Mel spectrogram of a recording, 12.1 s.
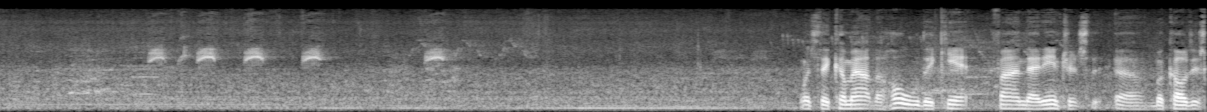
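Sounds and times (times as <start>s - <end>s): honeybees buzzing: 0.0s - 12.0s
small bird chirping: 1.5s - 3.4s, 4.2s - 5.4s.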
